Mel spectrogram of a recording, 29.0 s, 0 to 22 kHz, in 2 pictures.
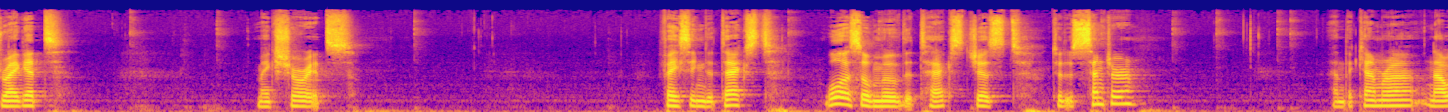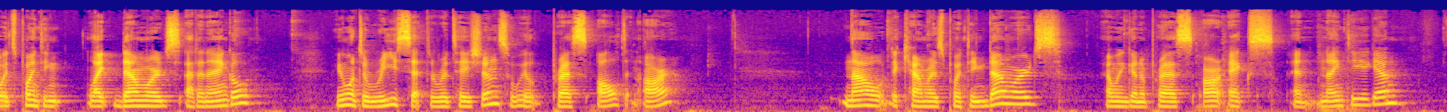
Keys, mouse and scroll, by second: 2.1 alt+middle click, 4.1 click, 8.8 click, 9.7 click, 11.7 click, 12.8 click, 16.8 middle click, 20.8 alt+r, 23.4 alt+middle click, 24.6 middle click, 26.4 r.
